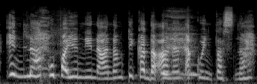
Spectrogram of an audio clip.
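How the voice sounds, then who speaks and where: A woman's voice: extremely high pitch, expressive, fast talker, pushed and bright, slight background noise, exaggerated voice. A woman acting a hardworking, strict elder sister in an audio drama, reproachful and emphatic in manner. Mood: furious, hurt. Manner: emphatic, scolding.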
